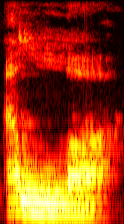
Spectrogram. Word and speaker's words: الله: You're just going to pronounce double lam. Is it Allah or is it Allah? Oh is the sound you're making because it's a heavy L. It's the only time that the L is heavy.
